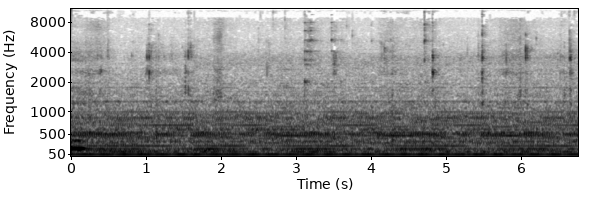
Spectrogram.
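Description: A person chewing a mouthful of brownie, soft scattered clicks of the chewing, after a short closed-mouth 'mm' right at the start. A steady appliance hum runs underneath.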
